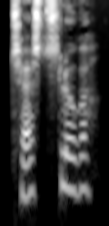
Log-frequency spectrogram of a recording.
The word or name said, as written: tørstslukker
